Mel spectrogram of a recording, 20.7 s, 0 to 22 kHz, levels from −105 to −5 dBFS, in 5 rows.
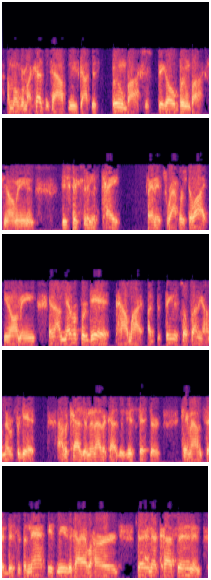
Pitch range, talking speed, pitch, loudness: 105-130 Hz, 225 wpm, 115 Hz, -19 LUFS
